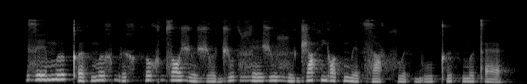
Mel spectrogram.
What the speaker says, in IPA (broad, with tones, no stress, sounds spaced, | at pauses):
z eː˦ m ɵː˦ kʼ œ˨ θ m ɵː˦ x b ø˨ x θ o˦ x d͡z ɔ˦ ʒ ø˨ ʒ ɵː˨ d͡ʒ u˦ θ ɮ eː˦ ʒ ʉ˦ ɮ ʉ˨ d͡ʒ ɑ˦ x j ɔ˦ θ m e˨ θ z ɑ˨ x sʷ e˨ θ b uː˨ kʼ ʉ˨ θ m ɵ˨ tʼ æ˨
